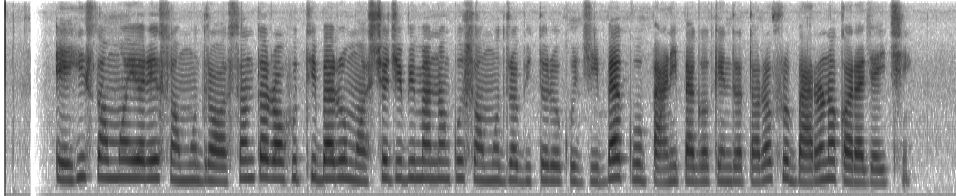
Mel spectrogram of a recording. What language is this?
Odia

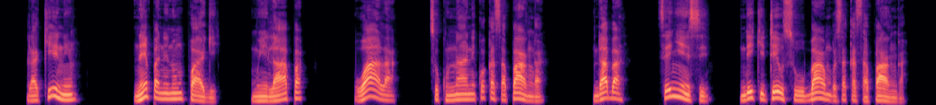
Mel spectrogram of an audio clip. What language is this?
Matengo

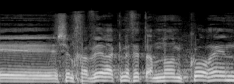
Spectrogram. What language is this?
Hebrew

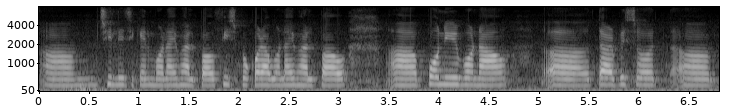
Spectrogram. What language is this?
Assamese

